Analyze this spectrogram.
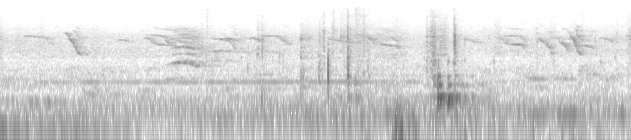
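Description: Birds chirping over and over in short, quick falling chirps, with a low rumble underneath and a few sharp knocks around the middle.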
